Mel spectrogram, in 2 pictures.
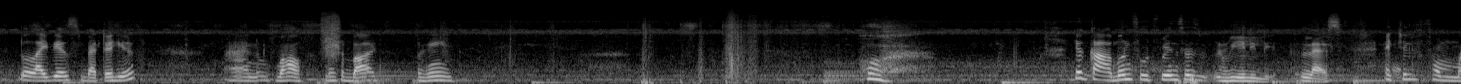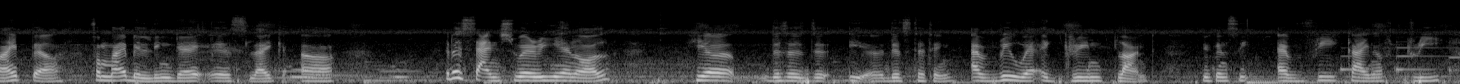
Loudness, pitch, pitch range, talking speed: -23 LUFS, 170 Hz, 155-195 Hz, 110 wpm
